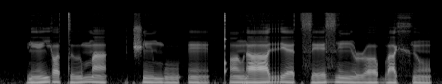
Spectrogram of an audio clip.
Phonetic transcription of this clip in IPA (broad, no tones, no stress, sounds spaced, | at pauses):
ɾʲ ẽ j ʌ t ɯ m ã | t͡ʃ ĩ m u ʔ ẽ | qʼ ũ ɾ a rʲ ɛ t͡s e z ĩ ɹ ʌ b a xʲ õ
